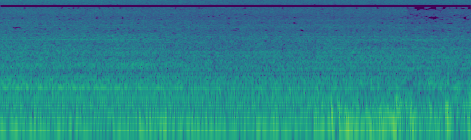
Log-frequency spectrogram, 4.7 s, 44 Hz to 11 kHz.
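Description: A 2010 Ford F-150 XL's 4.6-liter Triton V8 runs steadily just after startup, a close, even mechanical drone with a low rumble and no voices over it.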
